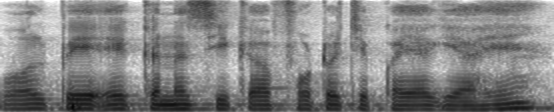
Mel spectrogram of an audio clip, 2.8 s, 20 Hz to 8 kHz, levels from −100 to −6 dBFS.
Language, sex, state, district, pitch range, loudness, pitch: Hindi, male, Arunachal Pradesh, Papum Pare, 110-120 Hz, -19 LUFS, 115 Hz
